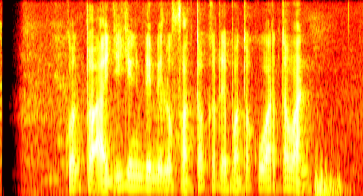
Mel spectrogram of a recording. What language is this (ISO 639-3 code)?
sun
